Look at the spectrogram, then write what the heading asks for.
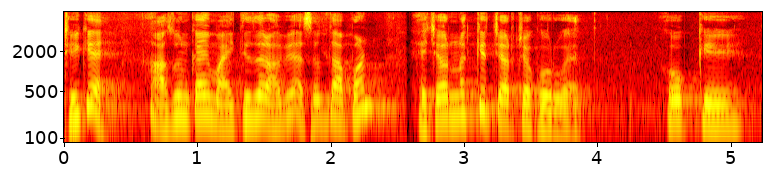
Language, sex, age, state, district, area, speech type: Marathi, male, 60+, Maharashtra, Raigad, urban, spontaneous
